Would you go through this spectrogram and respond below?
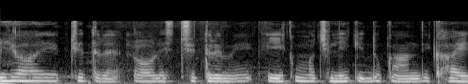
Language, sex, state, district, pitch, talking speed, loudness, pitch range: Hindi, male, Uttarakhand, Tehri Garhwal, 145 Hz, 180 wpm, -17 LUFS, 140-160 Hz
